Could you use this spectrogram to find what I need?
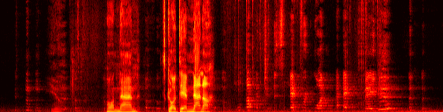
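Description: An elderly woman speaks in a frail, shaky voice.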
